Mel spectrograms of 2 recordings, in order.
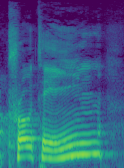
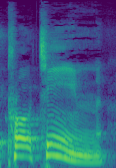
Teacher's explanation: Mais quand vous prenez le mot, par exemple, protein, vous voyez que vous avez votre I long ici et pourtant, c'est pas cette syllabe qui est accentuée, c'est pas cette seconde syllabe qui est accentuée, mais c'est bien la première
